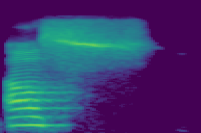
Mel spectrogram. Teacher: give a very sharp sound of hamza and attach with sod. Sod is a heavy letter and it will get it is heavy, it will get rukhawa, it will get safid.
